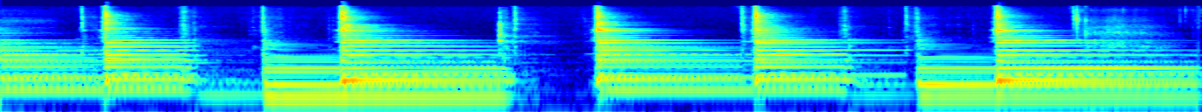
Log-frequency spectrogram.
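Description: An acoustic guitar strums a bossa nova rhythm, playing a syncopated pattern of plucked bass notes and chord hits that repeats with changes of chord, close and clear with no talking.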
